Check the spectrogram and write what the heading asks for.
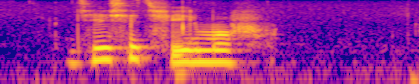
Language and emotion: Russian, neutral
